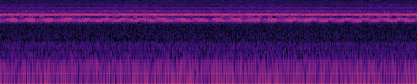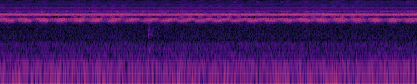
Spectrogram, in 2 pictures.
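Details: Insects chirping without a break, a high, shimmering, finely pulsed trill in stacked bands, with one brief faint tick near the seventh second over a low background hum.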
